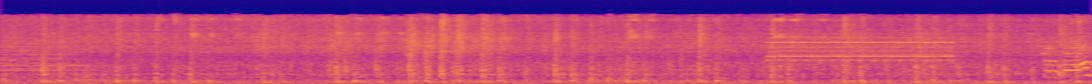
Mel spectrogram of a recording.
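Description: Train running: a steady rumble with continuous clickety-clack of wheels over rail joints. A horn, a steady chord of several tones, cuts off just after the start and sounds again for about two seconds near the end.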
